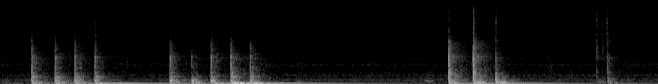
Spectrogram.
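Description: A quick series of sharp knocks against a tabletop, in three bursts of four or five strokes each, with a dull thud carried through the table under them.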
